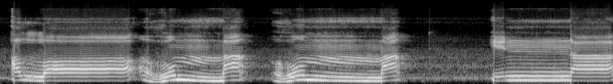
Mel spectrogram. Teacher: मीम और नून के ऊपर शद आ जाए तो गुन्ना होता है एक अलिफ की मिकदार। तो यहाँ पे मीम मुशद्दद है, गुन्ना करेंगे।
